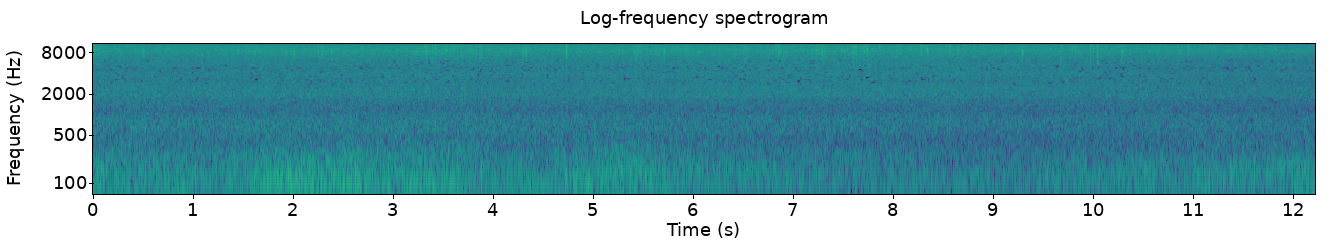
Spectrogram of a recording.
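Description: Thunderstorm: steady heavy rain hissing, with a low roll of thunder that swells about two seconds in and then fades back into the rain.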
